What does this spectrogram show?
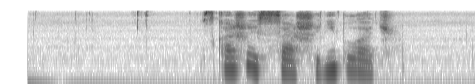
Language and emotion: Russian, neutral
